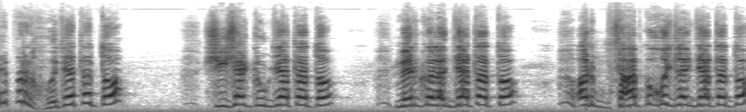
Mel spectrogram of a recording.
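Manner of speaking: yelling angrily. In a skit, a driver argues over children's cricket near the car, angry shouting. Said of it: "चिल्ला क्यों रहा है?".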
